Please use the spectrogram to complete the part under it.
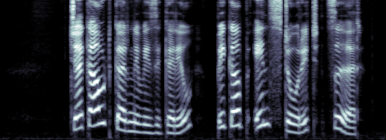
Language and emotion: Kashmiri, neutral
